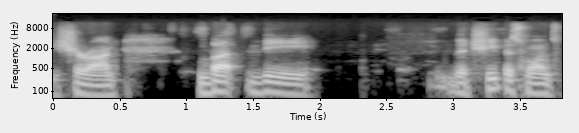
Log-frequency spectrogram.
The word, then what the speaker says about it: Chiron: special edition shenrons um chiron i should say we're saying it wrong think of dragon ball z sure on but the the cheapest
